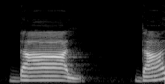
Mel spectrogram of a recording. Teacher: زبان کی نوک اوپر کے 2 دانتوں کی جڑ سے لگے تو دال ادا ہوتا ہے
